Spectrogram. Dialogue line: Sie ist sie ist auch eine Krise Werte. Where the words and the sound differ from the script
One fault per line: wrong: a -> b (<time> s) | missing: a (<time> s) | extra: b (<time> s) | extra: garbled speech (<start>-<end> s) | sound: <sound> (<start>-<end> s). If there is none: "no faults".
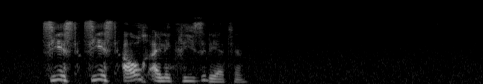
no faults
